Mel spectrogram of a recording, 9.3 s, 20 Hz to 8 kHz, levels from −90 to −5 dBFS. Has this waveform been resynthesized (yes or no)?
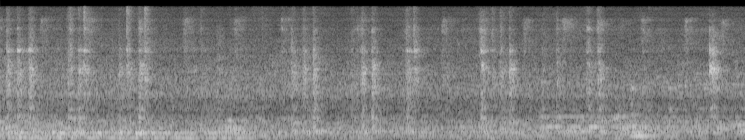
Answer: yes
